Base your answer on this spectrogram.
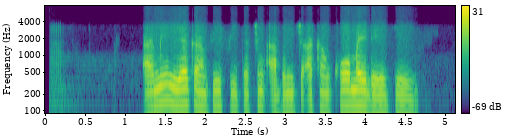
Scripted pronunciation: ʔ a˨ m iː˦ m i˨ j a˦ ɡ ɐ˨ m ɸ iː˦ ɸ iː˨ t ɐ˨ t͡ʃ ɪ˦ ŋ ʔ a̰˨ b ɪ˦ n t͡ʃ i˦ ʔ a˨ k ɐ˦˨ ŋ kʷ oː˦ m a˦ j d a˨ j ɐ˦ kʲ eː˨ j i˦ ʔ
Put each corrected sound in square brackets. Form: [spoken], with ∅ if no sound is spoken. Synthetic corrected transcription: ʔ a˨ m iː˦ [n] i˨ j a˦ [k] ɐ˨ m ɸ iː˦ ɸ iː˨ t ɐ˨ t͡ʃ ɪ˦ ŋ ʔ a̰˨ b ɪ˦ n t͡ʃ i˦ ʔ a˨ k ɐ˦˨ ŋ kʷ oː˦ m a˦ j d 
